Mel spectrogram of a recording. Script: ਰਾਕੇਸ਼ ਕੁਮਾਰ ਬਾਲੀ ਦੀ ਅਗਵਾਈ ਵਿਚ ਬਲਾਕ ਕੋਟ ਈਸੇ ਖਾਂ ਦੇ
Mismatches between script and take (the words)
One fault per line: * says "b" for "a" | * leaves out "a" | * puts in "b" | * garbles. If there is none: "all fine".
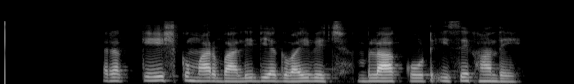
all fine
